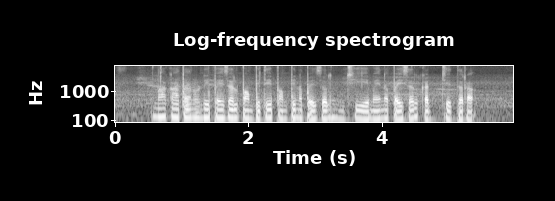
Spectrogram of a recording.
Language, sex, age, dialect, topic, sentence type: Telugu, male, 18-24, Telangana, banking, question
